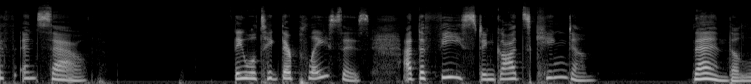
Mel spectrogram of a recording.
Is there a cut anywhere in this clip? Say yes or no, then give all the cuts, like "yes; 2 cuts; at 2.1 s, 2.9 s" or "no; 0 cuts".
no; 0 cuts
